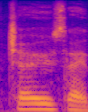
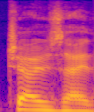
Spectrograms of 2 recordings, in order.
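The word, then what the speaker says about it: José: No, No, 'cause Portuguese. Portuguese. – What do you mean? – Jose. They pronounce the J's.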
